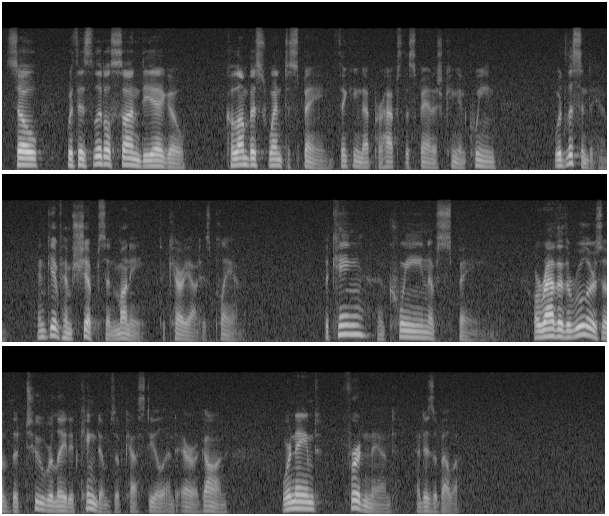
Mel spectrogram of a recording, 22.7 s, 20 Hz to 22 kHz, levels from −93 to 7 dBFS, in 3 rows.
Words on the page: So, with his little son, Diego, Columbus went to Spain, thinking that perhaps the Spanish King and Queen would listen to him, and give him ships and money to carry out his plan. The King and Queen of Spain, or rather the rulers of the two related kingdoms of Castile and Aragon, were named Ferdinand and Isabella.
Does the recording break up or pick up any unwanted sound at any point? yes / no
no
